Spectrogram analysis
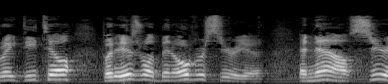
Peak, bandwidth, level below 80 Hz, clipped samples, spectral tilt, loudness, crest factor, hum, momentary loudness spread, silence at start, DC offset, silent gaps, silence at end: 0 dBFS; 10.5 kHz; -64 dBFS; under 0.1%; -3 dB/octave; -14 LUFS; 14 dB; none; 12 LU; 0 s; under 0.1%; none; 0 s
